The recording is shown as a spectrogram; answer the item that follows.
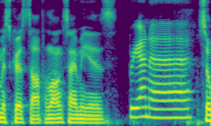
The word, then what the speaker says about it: Christoph: You can't even pronounce her name right. That's why I say Christoph. I don't say Christopher anymore.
